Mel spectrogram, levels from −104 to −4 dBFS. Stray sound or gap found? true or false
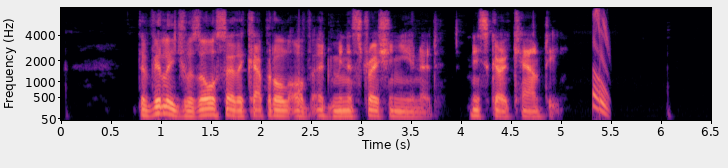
true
